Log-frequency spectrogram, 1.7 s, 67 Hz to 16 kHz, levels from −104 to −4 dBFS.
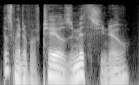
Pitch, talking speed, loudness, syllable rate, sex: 100 Hz, 310 wpm, -18 LUFS, 5.7 syllables/s, male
